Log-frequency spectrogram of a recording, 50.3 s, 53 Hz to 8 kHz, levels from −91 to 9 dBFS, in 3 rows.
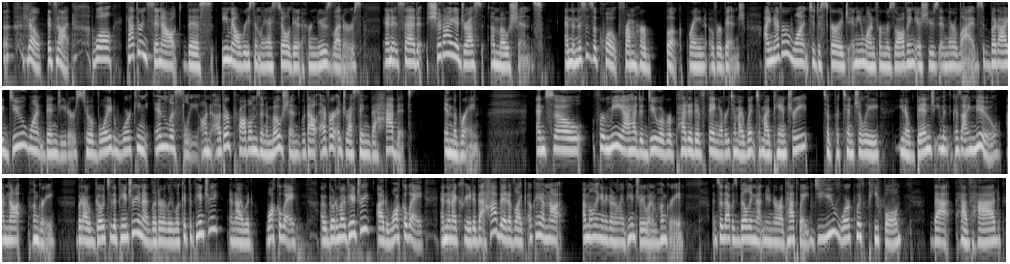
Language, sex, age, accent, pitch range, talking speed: English, female, 20-39, American, 185-230 Hz, 200 wpm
